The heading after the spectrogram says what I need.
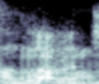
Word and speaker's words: Lammens: So Lammens, or however you pronounce his name. Yeah, it's Lammens.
